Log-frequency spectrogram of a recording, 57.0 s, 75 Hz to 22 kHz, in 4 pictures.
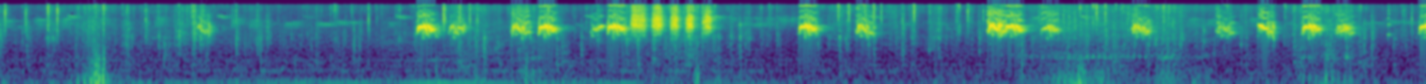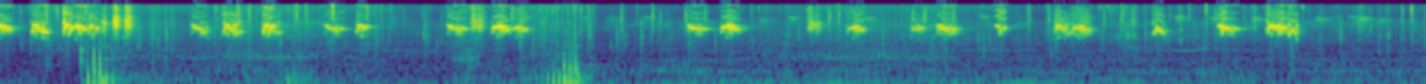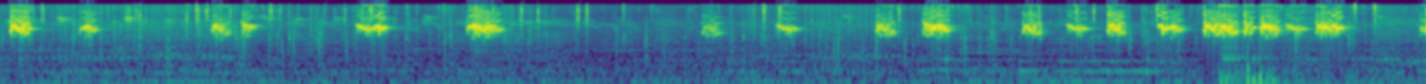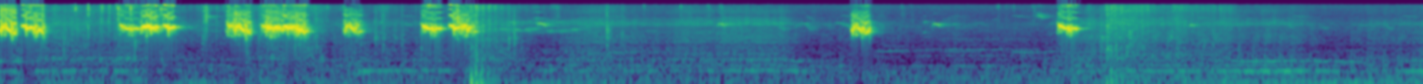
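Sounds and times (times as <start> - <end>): wings fluttering thuds: 0.3 - 3.7, 4.5 - 14.0, 14.8 - 34.2, 34.9 - 48.2, 53.6 - 55.2
budgerigars chirping: 4.1 - 8.8, 9.9 - 18.1, 18.7 - 19.7, 21.1 - 34.8, 35.5 - 43.3, 44.0 - 48.4, 51.3 - 51.6.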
